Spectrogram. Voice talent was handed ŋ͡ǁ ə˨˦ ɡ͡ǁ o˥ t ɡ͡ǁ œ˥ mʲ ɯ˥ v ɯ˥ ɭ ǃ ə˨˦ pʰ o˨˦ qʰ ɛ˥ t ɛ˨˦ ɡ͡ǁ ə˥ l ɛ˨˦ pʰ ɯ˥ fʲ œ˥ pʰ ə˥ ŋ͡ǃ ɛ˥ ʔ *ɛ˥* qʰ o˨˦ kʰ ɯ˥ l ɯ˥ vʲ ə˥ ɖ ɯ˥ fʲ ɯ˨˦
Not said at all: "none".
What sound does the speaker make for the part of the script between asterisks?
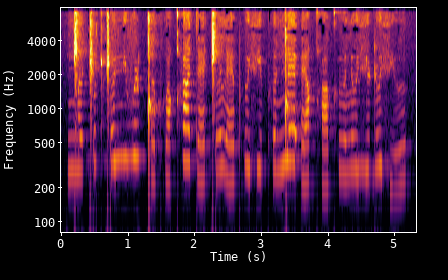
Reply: ɛ˨˦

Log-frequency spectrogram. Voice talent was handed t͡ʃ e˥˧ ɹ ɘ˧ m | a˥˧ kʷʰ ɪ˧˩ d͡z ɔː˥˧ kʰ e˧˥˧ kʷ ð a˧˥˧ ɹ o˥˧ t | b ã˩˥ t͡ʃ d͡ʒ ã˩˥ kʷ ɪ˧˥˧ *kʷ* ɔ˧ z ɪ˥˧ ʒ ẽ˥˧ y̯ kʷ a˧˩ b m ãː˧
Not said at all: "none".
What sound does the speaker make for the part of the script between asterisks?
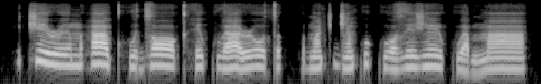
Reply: kʷ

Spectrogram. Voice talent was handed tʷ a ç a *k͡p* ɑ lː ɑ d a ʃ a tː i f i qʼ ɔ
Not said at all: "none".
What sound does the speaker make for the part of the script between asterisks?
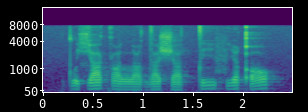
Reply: k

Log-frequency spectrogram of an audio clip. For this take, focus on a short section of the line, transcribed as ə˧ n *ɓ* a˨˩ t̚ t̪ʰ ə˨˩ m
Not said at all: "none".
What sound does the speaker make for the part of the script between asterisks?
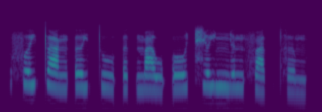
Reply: f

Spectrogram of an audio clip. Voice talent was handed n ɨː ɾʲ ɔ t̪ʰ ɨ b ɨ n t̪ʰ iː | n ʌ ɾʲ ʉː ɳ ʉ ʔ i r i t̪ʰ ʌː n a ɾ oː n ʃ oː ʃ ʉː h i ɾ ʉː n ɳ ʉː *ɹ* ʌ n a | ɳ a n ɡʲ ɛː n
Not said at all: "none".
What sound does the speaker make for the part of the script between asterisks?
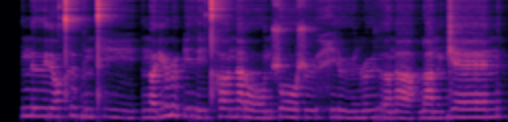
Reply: r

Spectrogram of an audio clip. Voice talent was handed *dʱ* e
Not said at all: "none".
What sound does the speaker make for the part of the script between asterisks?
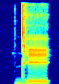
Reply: dʱ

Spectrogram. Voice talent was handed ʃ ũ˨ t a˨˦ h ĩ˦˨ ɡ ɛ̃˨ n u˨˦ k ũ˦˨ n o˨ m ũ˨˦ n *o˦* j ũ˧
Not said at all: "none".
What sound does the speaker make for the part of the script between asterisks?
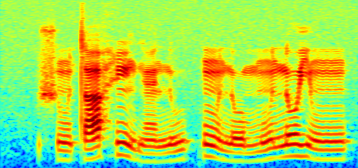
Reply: o˦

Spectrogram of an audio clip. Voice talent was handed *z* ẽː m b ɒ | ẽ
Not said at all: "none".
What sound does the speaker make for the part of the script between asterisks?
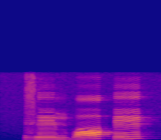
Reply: z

